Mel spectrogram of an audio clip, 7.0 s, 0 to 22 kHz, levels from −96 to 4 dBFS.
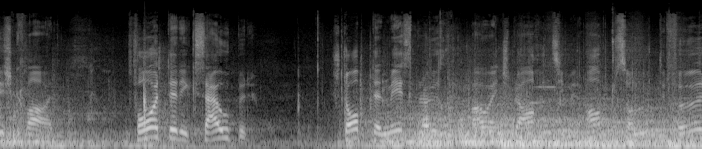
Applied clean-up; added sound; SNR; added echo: none; Sliding door; -4 dB; none.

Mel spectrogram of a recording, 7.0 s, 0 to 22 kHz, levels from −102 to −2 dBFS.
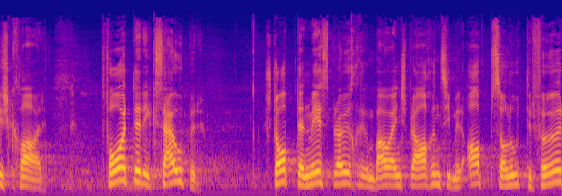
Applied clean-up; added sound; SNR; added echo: none; none; none; none.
